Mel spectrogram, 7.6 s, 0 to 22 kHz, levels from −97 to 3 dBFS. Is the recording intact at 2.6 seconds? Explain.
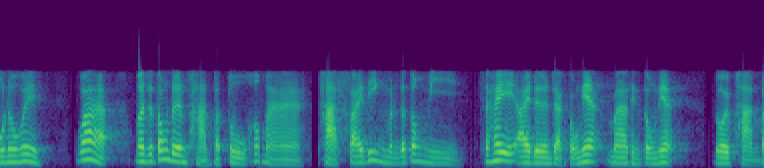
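No, there's a gap at 2.6 s: packet loss filled with silence. About 20 ms of audio, which fits a single lost packet, was replaced by dead silence, so the speech drops out abruptly with hard edges.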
